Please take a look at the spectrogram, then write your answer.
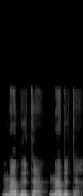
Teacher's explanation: Qalqalahnya qalqalah sugra ya. Qalqalahnya sugra. Maka ya cukup pantulkan sebentar saja. · Di sini ada ba ya, ba sukun ya. Di ba sukun itu ada yang namanya kolkolah ya. Kolkolahnya kolkolah sugro ya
